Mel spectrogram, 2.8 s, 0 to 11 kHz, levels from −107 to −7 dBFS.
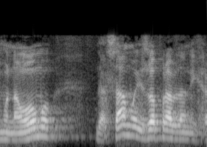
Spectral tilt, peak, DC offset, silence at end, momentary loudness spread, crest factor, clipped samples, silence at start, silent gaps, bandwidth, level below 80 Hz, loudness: -9.5 dB/octave; -12 dBFS; under 0.1%; 0 s; 12 LU; 18 dB; under 0.1%; 0 s; none; 5.6 kHz; -76 dBFS; -30 LUFS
